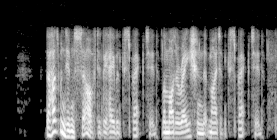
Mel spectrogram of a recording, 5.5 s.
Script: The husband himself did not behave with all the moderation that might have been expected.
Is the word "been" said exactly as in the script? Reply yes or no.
no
